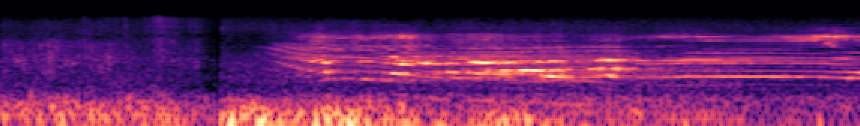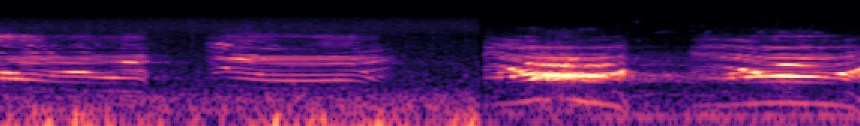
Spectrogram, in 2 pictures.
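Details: Red deer stag roaring during the rut on the Orzysz military training ground, archival recording; one long drawn-out harmonic bellow that rises and falls for about six seconds, then two shorter roars close together.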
